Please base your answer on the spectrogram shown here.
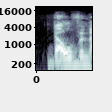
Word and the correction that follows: Devlin: Devlin Hodges. Devlin Hodges, not Delvin.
